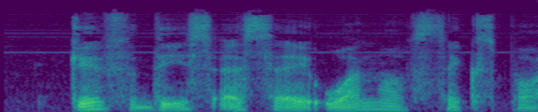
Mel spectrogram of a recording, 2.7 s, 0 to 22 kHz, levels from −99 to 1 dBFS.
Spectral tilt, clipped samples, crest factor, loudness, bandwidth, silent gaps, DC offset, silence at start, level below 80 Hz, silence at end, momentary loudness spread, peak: -5.5 dB/octave; under 0.1%; 20 dB; -36 LUFS; 14.5 kHz; none; under 0.1%; 0.35 s; -70 dBFS; 0 s; 9 LU; -16 dBFS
